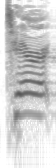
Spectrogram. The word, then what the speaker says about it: tarot: Speaking to the dead, tarot cards, I said it right so many times before I got here. I always want to pronounce that last T.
